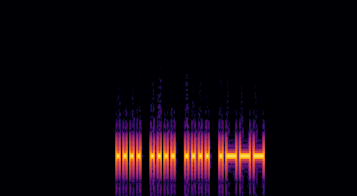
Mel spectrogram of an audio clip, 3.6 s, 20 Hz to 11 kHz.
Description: Morse code, heard as a keyed tone, about 36 wpm, 700 Hz. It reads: HHHJ
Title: Four Challenging Letter-Number Combinations 35wpm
